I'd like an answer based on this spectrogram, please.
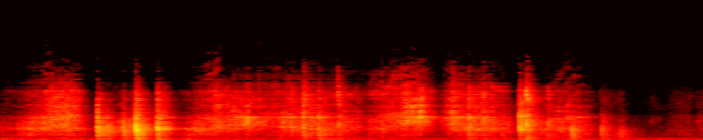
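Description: Floor hockey sticks clattering and scraping on a tile floor, with a few sharp clacks.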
